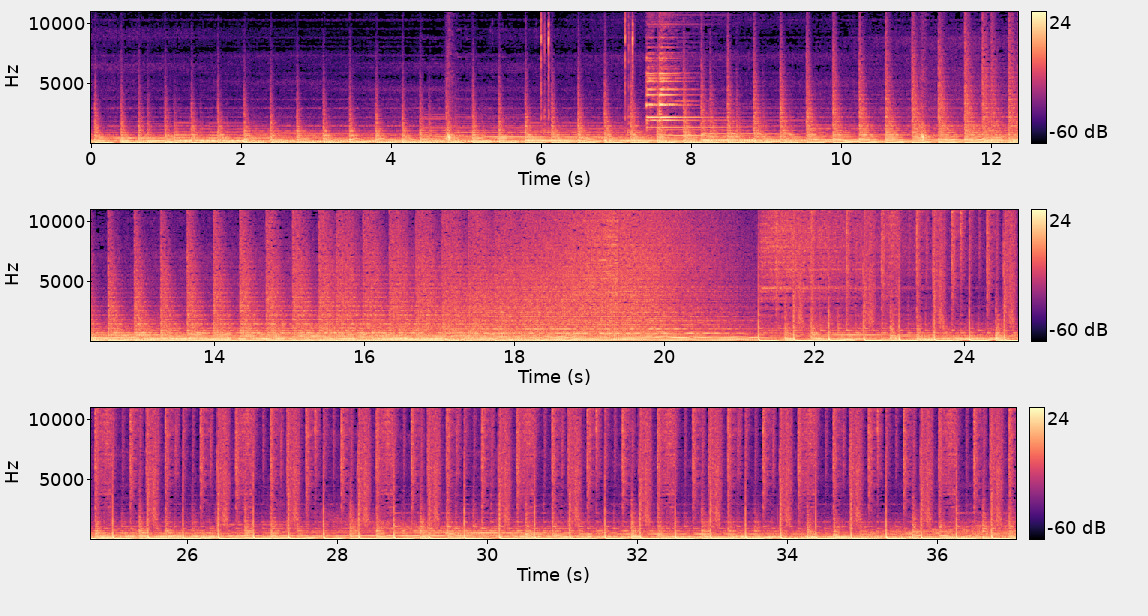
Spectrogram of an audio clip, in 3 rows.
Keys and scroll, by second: 12.3 ctrl+0, 23.4 ctrl+s.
